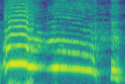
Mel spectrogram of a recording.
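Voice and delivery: hammed-up high, loud wail; mock crying. Player mimics the assistant crying, loud mock wail. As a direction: fake a huge bawling cry. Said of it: "Oh, she started crying".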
